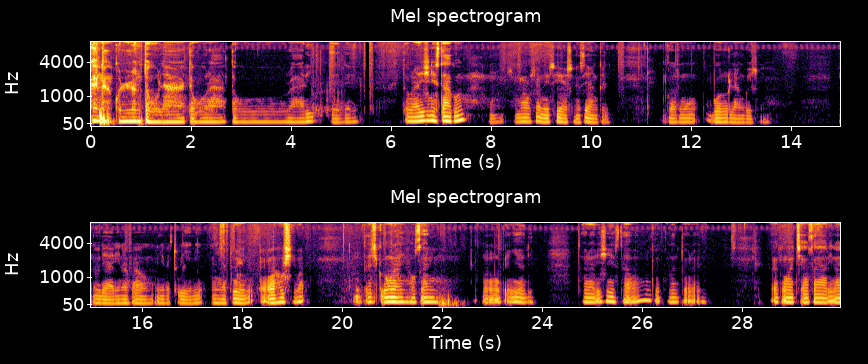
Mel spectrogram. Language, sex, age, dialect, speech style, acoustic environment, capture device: Hausa, male, 18-24, Nigeria - Pidgin-influenced, relaxed, silence, mobile / Linux / Chrome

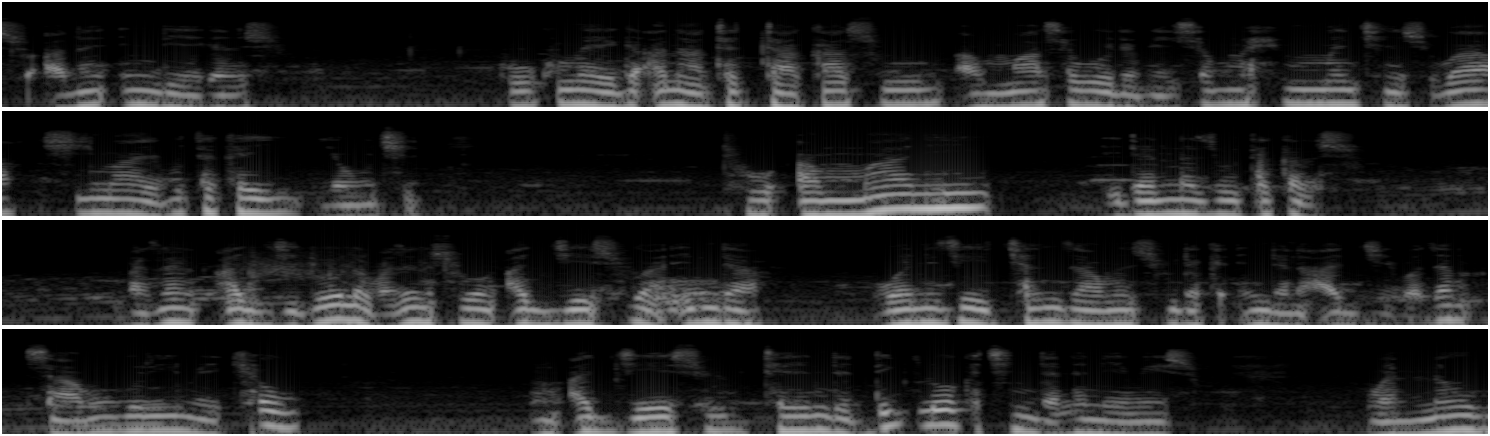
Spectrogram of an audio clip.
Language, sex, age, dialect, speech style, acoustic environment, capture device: Hausa, male, 25-34, Nigeria - Kano, happy, nature, mobile / Linux / Chrome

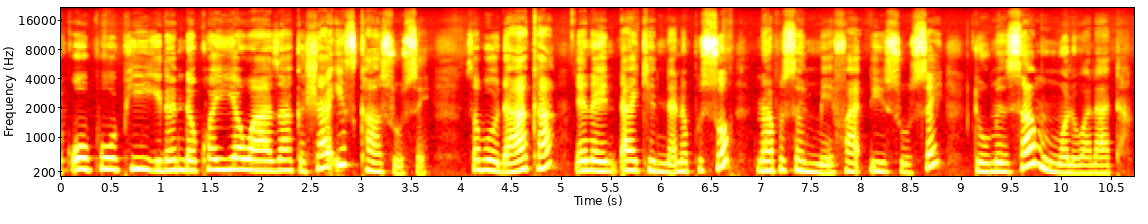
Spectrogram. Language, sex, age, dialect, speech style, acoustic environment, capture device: Hausa, female, 25-34, Nigeria - Kano, relaxed, nature, mobile / Linux / Chrome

